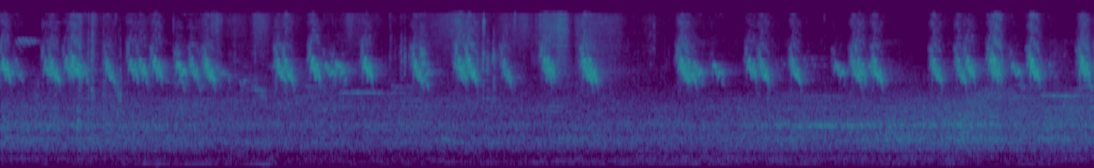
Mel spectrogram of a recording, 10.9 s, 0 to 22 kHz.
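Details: Local house sparrow fledglings in May 2020 giving quick chirps in loose clusters, a few spaced gaps between bursts, with low steady background noise.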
